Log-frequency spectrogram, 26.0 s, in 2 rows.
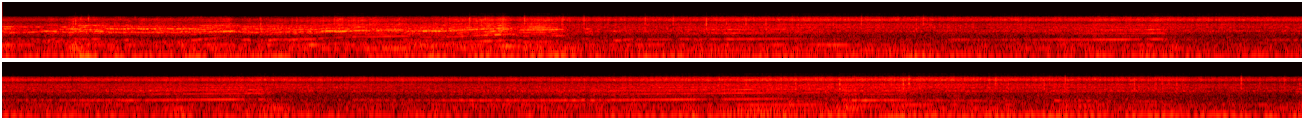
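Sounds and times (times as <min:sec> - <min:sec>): car engine accelerating: 0:00.0 - 0:26.0
wind and road noise: 0:00.0 - 0:26.0.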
